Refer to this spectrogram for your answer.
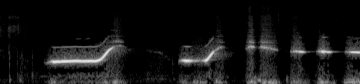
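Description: A clear whistled pop melody: two held notes that each slide upward, followed by a quick run of short, bright whistled notes, with no voices.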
